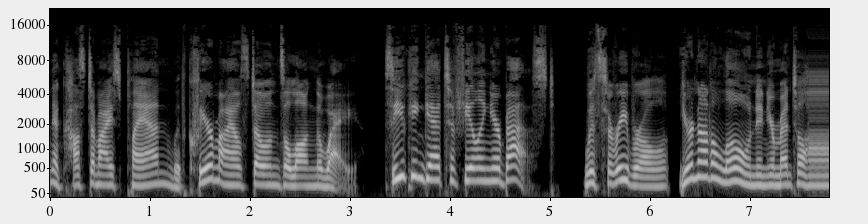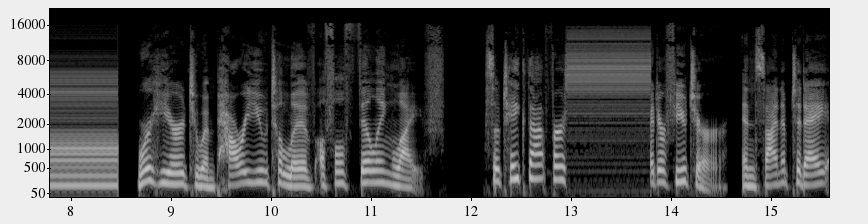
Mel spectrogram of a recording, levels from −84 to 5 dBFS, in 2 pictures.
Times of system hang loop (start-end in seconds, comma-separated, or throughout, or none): 7.59-8.46, 12.97-13.79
